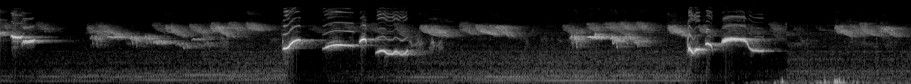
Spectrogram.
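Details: Orange-headed thrush in a recording for training songbirds: loud bursts of rich whistles and twisting slurs at two points several seconds apart, separated by soft continuous high twittering, with a brief low rustle near the end.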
